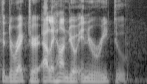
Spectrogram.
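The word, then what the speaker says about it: Iñárritu: I like the director Alejandro Inarritu. I like that pronunciation right there. I like the way you rolled your tongue.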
